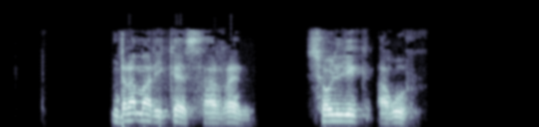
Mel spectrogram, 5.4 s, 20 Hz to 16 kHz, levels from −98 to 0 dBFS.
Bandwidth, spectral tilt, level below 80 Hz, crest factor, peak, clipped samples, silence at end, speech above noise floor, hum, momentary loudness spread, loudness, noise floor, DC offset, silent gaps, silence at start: 7.8 kHz; -4 dB/octave; -56 dBFS; 16 dB; 0 dBFS; under 0.1%; 1.25 s; over 77 dB; none; 11 LU; -14 LUFS; under -90 dBFS; under 0.1%; 2.57-3.07 s; 1.15 s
